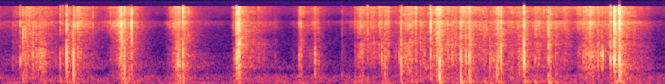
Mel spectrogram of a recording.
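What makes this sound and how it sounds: Fingers squeeze and crinkle an empty, palm-sized, hollow clear bubble of sticky Bloonies plastic film, pulling its sticky surfaces apart. The result is a quiet series of short, bright crinkles, crackles and tacky peeling snaps, each dying away almost instantly.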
